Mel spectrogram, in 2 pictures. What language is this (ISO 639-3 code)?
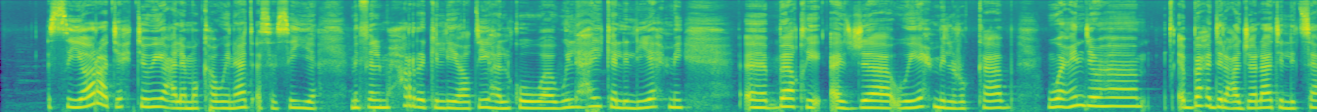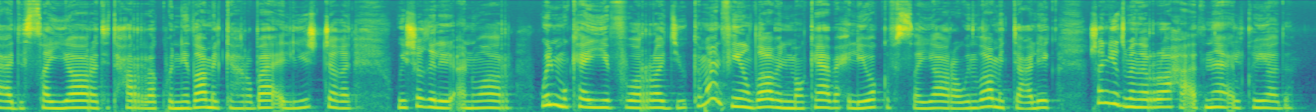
abv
